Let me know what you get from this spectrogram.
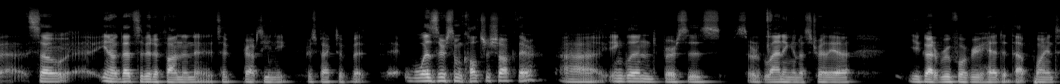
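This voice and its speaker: The man's voice has vocal fry and sits at a medium pitch. He moves at a fairly quick pace with ordinary pitch variation. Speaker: podcast host. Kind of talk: podcast interview.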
